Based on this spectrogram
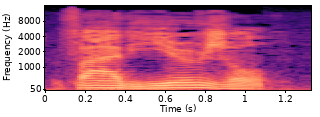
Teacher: years 跟 all 就产生连音5 years old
